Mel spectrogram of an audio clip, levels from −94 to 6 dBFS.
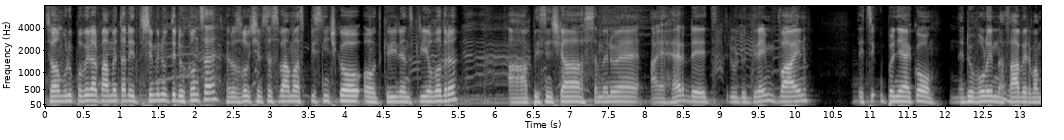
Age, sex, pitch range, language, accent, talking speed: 20-39, male, 135-155 Hz, Czech, native, 165 wpm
